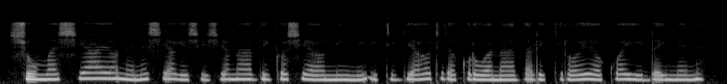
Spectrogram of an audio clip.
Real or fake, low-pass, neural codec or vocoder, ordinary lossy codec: real; 7.2 kHz; none; none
